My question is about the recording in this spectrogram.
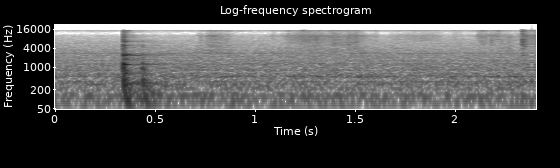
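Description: A single short clink about half a second in, from a drinking cup or glass being set down after a sip of water, over a faint steady room hum.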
